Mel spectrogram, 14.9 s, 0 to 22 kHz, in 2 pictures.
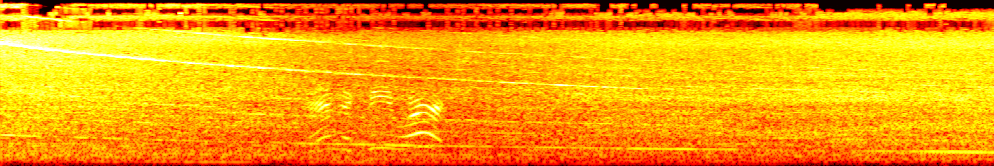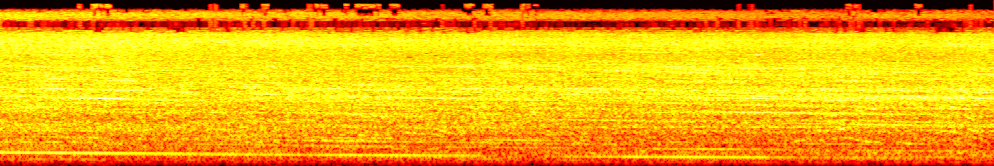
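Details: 2010 Camaro jet car, Boeing T50 turbine mated to 700R4, in park, no throttle, indoors in shop: high turbine whine over steady lower tone, both sinking slowly as it settles; normal idle.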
